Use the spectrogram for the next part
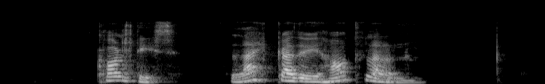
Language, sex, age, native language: Icelandic, male, 50-59, Icelandic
